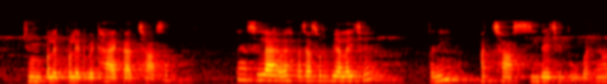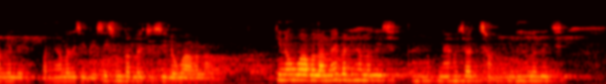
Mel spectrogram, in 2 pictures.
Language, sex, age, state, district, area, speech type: Maithili, female, 18-30, Bihar, Begusarai, rural, spontaneous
